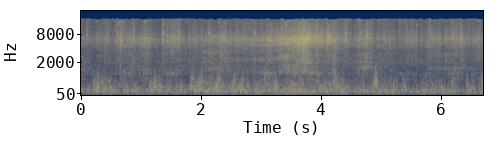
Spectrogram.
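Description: Wind buffeting the microphone of a camera carried on a moving bicycle, over a steady low rumble and rattle from the tyres on brick paving.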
